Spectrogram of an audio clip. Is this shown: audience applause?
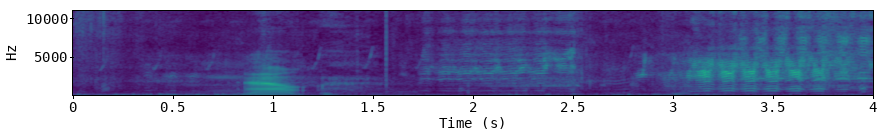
no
